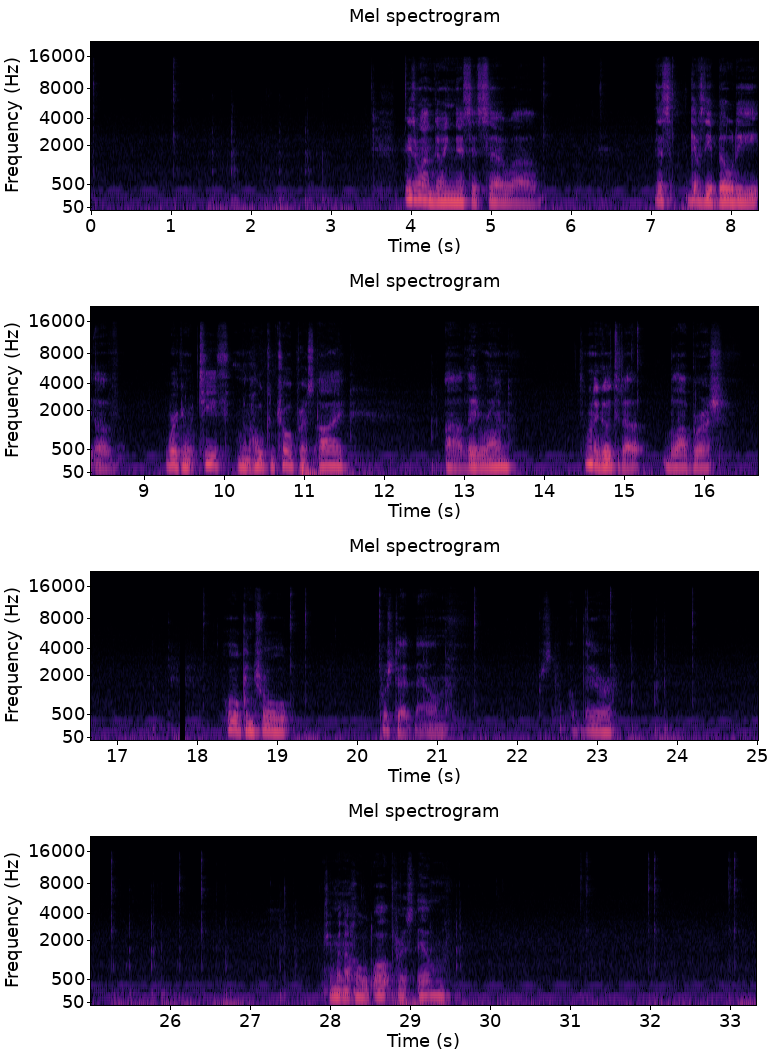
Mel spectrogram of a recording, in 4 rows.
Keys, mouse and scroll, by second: 2.5 middle click, 4.0 ctrl+click, 6.5 ctrl+click, 8.0 middle click, 11.0 ctrl+i, 11.6 middle click, 13.2 middle click, 15.2 click, 15.3 click, 15.8 middle click, 18.1 ctrl+click, 19.4 ctrl+click, 20.6 middle click, 21.5 ctrl+click, 23.5 middle click, 24.2 ctrl+click, 25.5 middle click, 26.2 ctrl+click, 26.7 middle click, 28.8 alt+m, 29.3 middle click, 31.2 shift+click, 31.2 shift+click, 32.0 shift+click, 33.0 shift+click, 33.1 shift+click.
